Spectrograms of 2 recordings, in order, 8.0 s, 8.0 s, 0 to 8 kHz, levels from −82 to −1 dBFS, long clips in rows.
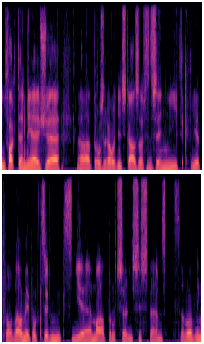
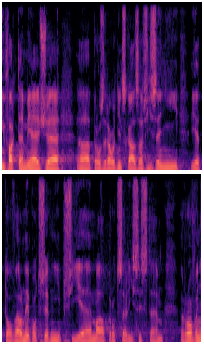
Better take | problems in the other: second | noise reduction (neural diffusion model UNIVERSE++)

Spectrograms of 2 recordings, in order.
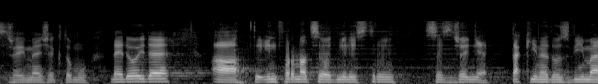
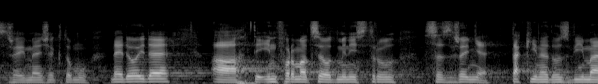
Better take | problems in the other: second | noise reduction (neural separator model SepFormer DNS4)

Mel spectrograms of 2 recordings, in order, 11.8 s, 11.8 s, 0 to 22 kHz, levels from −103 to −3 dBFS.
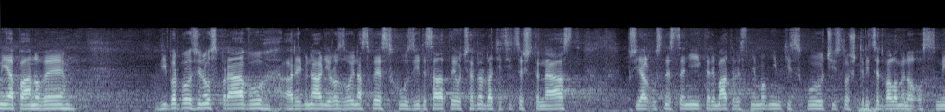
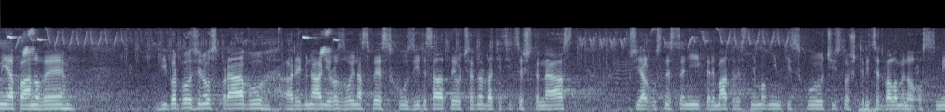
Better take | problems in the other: first | background sound (Insect); 8 dB below the speech

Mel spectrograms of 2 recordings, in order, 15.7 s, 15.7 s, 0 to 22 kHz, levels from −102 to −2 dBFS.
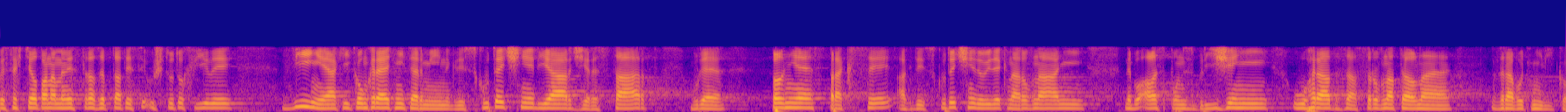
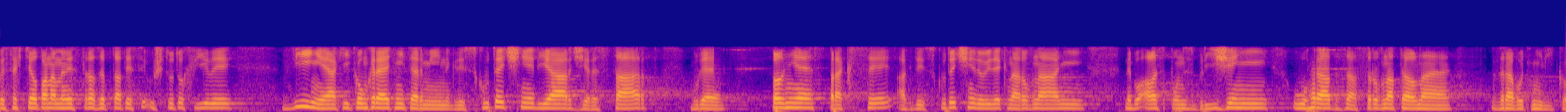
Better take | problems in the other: first | noise reduction (neural separator model SepFormer DNS4)

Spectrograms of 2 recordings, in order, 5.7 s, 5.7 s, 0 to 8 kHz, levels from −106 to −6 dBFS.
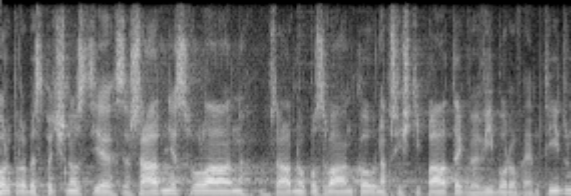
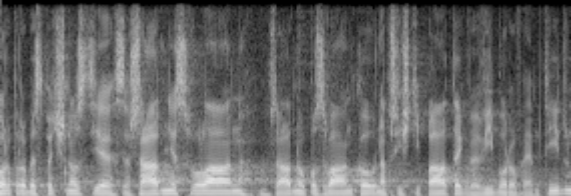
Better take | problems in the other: second | room echo; dies away in 1.6 s

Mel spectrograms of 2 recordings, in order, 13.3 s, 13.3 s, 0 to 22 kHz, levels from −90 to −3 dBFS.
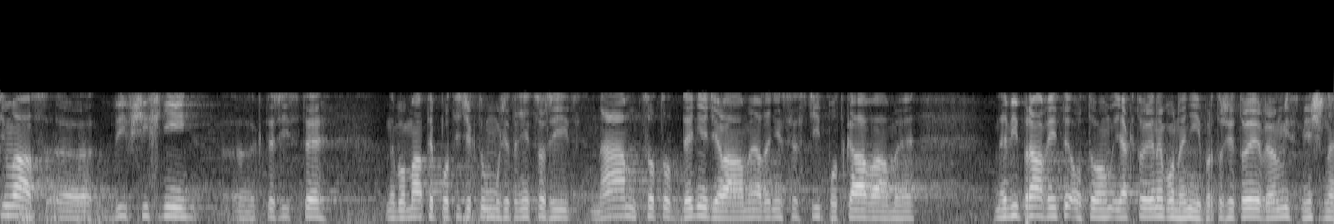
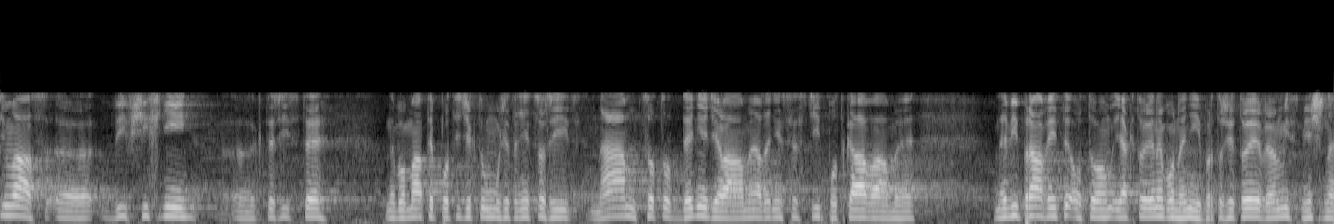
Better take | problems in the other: second | background sound (Thunder / Rain); 19 dB below the speech

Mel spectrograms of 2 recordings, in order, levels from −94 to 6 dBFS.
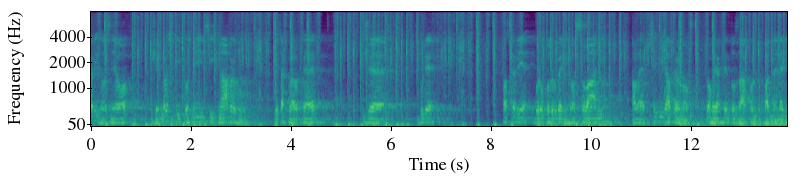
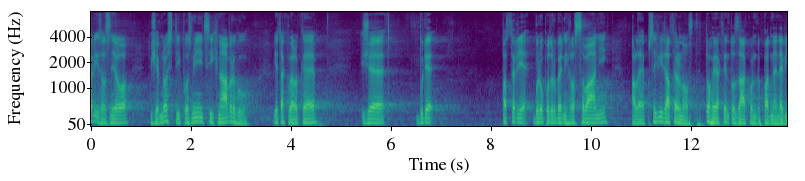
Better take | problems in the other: second | background sound (Computer keyboard); 6 dB below the speech // room echo; dies away in 1.6 s

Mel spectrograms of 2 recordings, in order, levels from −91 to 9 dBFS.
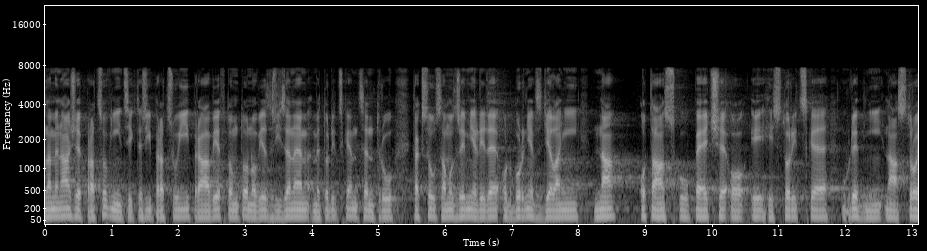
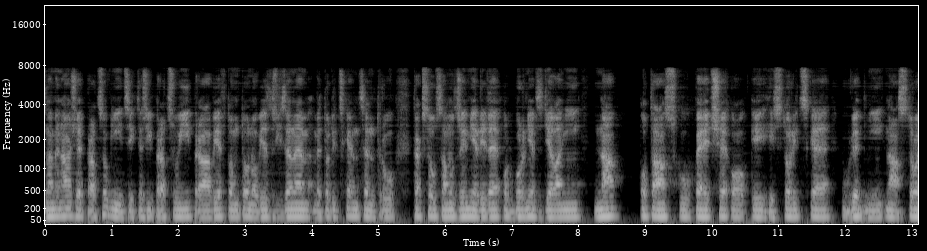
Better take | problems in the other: first | noise reduction (neural mask model DeepFilterNet 3)

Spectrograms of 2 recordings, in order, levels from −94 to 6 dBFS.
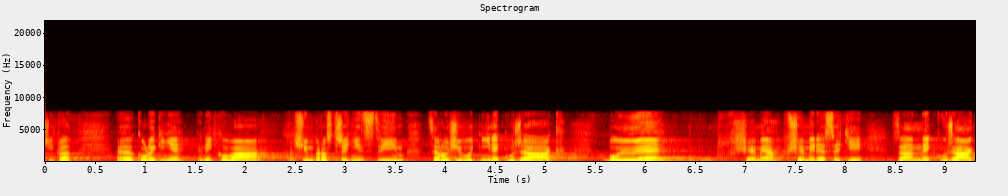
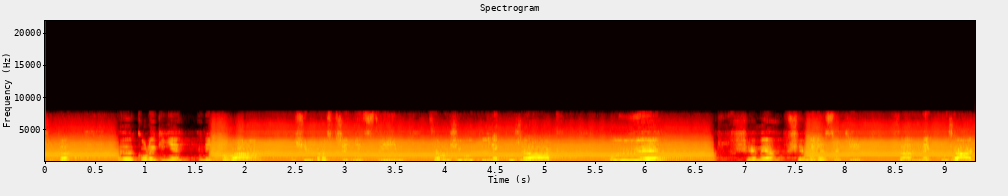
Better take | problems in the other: first | background sound (Trumpet); as loud as the speech // room echo; dies away in 0.3 s

